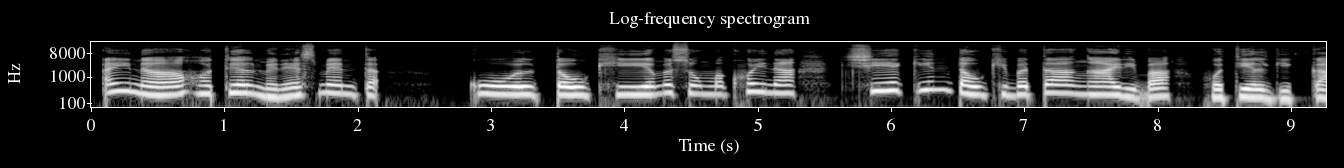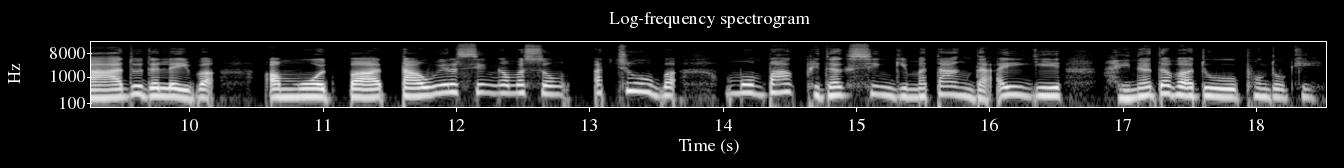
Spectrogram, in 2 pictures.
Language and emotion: Manipuri, disgusted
